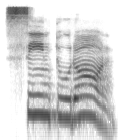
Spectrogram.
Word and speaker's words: cinturón: The letter C has two sounds in Spanish. It sounds like Ka or C as an S. For example, cinturón. This is the first sound as a C.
